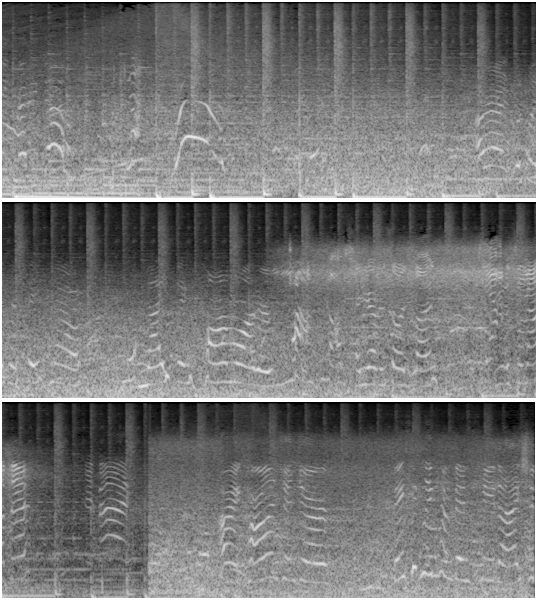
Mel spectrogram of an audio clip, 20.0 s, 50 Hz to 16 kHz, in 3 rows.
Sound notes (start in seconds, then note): 2.1 cheering; 2.1 upbeat music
